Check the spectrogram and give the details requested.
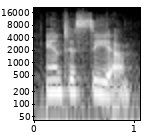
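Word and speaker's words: antiscia: So, the sun at 8 degrees of Sagittarius is literally 1 degree off, having moved past this exactitude formed an antitia. Or, I've also heard it pronounced anticia.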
